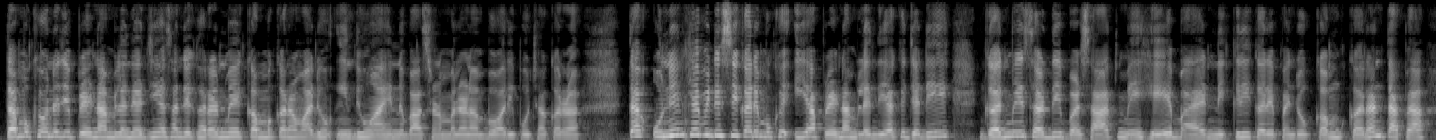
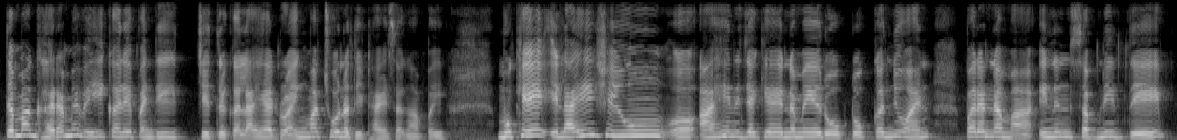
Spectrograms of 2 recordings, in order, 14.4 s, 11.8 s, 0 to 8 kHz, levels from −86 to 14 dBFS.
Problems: none marked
